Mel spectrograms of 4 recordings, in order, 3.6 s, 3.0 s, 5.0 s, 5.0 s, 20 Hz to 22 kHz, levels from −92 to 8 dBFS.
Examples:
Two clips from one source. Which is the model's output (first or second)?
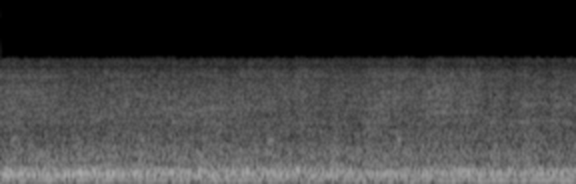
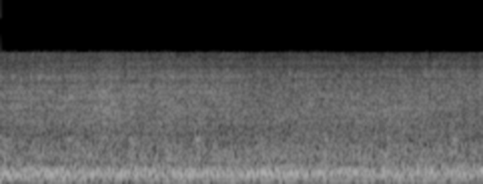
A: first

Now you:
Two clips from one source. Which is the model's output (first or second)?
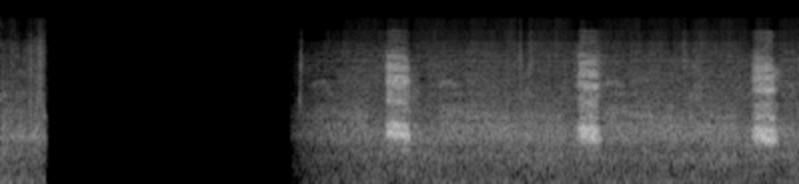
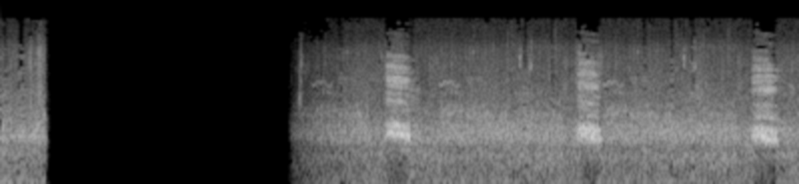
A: first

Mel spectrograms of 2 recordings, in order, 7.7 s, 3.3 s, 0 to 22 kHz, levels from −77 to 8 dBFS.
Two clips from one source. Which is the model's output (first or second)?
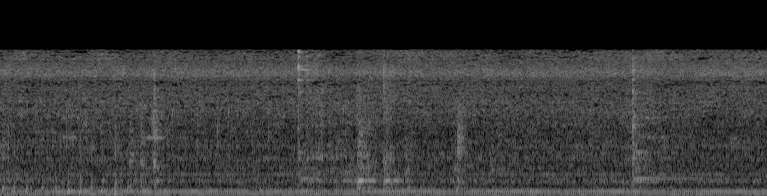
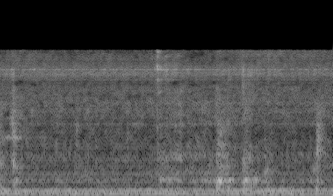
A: second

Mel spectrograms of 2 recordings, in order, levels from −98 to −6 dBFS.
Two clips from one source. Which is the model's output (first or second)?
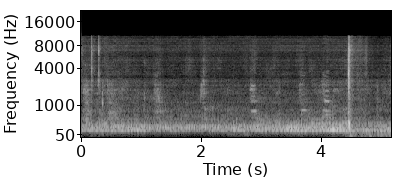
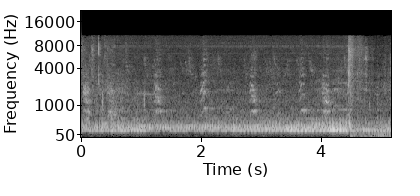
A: first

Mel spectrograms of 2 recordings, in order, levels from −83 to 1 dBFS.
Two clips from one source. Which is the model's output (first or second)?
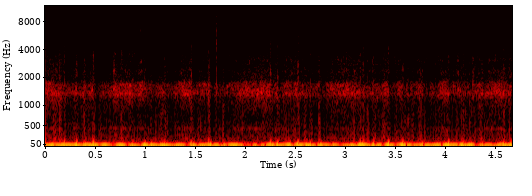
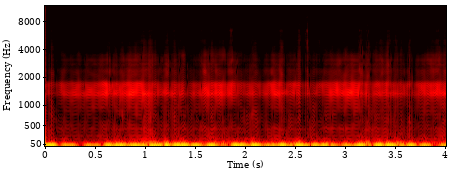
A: second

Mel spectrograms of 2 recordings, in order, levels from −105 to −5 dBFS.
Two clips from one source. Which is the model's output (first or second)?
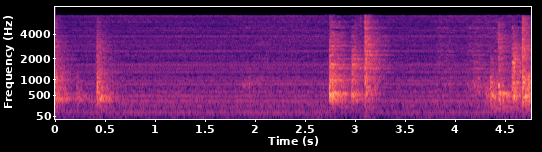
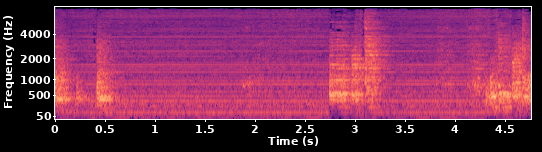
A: first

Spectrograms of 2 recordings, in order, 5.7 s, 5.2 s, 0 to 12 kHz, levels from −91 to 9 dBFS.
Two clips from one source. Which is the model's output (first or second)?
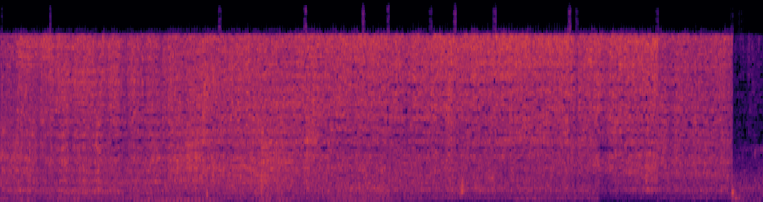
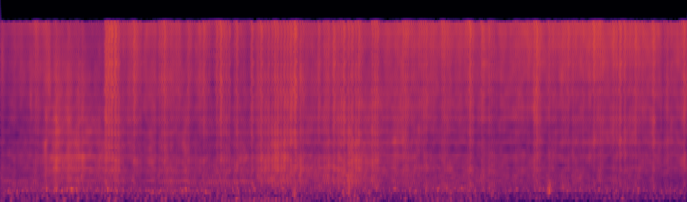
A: second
